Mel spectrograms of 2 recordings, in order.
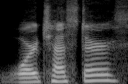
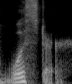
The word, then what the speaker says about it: Worcester: Warchester. Yeah, it's pronounced Worcester.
